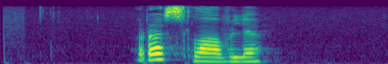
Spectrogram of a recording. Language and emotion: Russian, neutral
